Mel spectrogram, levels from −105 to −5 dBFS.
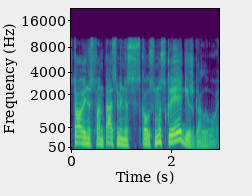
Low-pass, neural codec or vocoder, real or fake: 9.9 kHz; none; real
